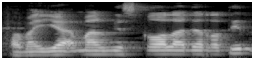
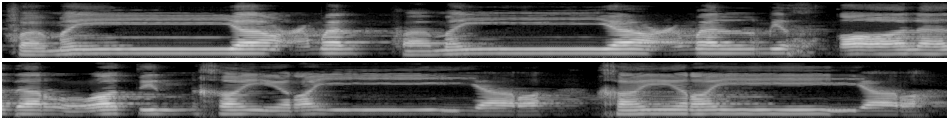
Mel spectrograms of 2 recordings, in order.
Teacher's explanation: Nun sukun ketemu ya itu idgham bi gunnah. Idgham yang pakai gunnah.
